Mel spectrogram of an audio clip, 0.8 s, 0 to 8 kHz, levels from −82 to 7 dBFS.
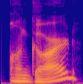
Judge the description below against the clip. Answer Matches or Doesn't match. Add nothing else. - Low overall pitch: Matches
